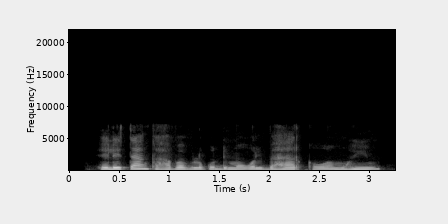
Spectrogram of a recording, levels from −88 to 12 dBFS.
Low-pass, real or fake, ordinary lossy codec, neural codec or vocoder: 7.2 kHz; real; MP3, 64 kbps; none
